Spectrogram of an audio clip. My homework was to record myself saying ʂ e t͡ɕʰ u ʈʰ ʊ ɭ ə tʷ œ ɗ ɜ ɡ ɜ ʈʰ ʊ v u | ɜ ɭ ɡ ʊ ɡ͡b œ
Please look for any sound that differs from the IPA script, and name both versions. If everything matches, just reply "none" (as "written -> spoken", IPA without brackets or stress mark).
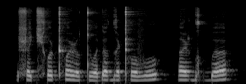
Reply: none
